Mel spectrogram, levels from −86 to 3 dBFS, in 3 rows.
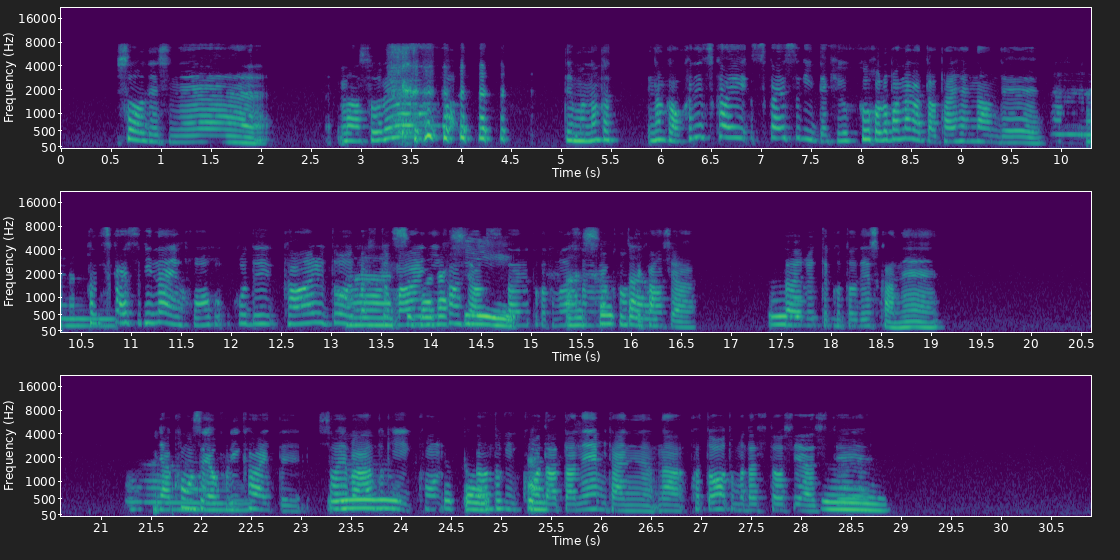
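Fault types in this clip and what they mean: Nothing stood out on listening; the audio shows only the expected effect of call microphone processing, with just the lowest bass taken out by its high-pass filter.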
